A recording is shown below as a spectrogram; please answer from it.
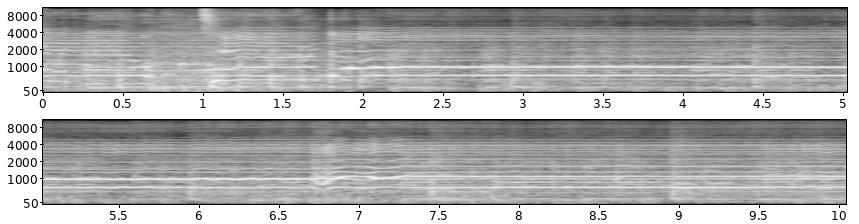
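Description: A man and a woman singing a musical-theatre duet live through handheld microphones and a PA. About two seconds in they settle into one long held note with vibrato, shifting pitch briefly around seven seconds, and let it go near the end.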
